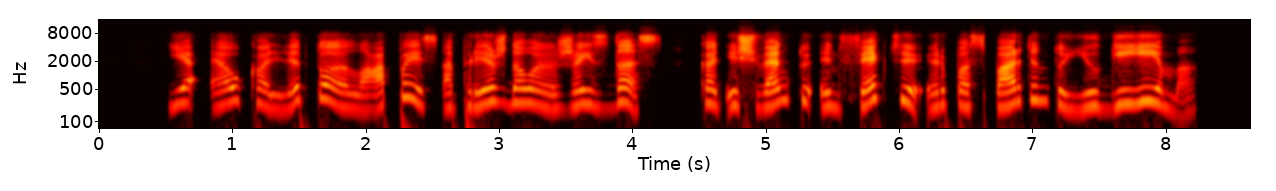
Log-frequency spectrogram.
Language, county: Lithuanian, Utena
